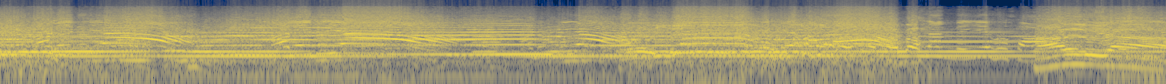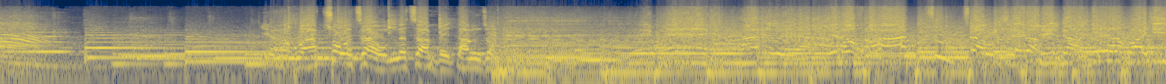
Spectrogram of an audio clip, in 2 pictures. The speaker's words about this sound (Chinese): 弟兄姊妹们，让我们用脚声、用掌声、用欢呼声来欢迎我们的神。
